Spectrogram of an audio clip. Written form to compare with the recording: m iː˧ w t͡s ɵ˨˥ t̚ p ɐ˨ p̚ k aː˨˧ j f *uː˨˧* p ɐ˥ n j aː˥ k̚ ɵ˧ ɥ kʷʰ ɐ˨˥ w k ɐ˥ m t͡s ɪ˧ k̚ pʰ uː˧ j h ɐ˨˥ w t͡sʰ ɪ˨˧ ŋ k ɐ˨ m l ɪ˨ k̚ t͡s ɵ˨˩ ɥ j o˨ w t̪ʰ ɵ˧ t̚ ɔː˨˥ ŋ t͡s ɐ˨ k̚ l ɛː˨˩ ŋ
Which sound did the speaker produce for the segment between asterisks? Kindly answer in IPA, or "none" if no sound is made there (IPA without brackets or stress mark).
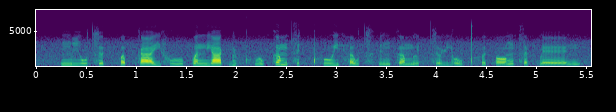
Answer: uː˨˧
